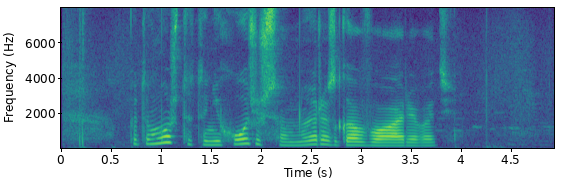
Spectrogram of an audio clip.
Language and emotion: Russian, sad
